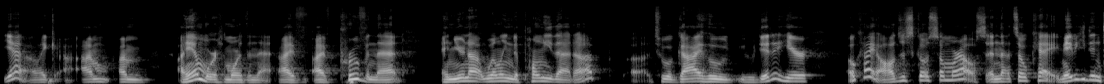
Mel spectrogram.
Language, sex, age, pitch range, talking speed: English, male, 20-39, 110-135 Hz, 235 wpm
